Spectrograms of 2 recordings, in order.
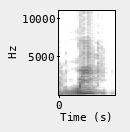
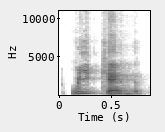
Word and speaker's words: weekend: Cuidado a pronúncia, tá? We, isso aqui, weekend, weekend.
